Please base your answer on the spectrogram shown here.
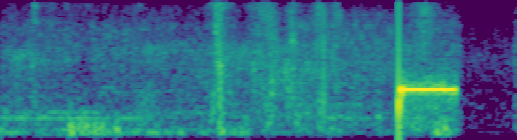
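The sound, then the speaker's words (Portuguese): A single short, loud, steady electronic beep marks a telephone call transfer, following a stretch of faint background murmur. “Só um minuto, por favor, que eu vou transferir a sua ligação.”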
